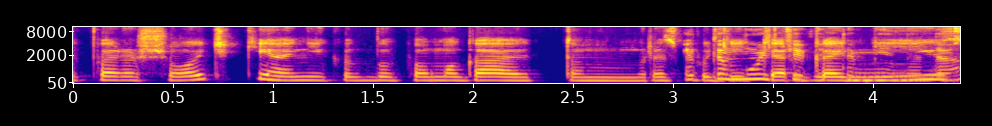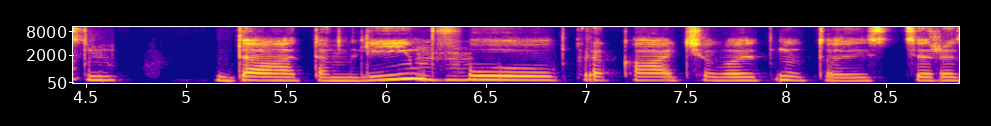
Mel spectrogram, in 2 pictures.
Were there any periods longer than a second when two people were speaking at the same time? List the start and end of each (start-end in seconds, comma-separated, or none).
3.0-4.5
